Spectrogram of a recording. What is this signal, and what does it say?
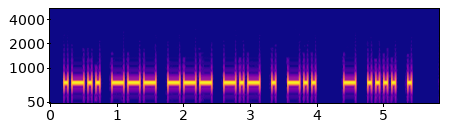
Morse code, heard as a keyed tone, about 20 wpm, 600 Hz. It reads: LOOKED THE
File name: the old man and the sea part 2 20wpm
